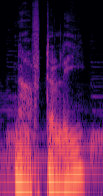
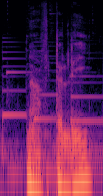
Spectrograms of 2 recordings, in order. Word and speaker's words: Naphtali: how to actually pronounce two different ways of pronouncing it they're both pronunciations are correct naftali or enough to lie naftali or not to lie and now you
